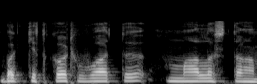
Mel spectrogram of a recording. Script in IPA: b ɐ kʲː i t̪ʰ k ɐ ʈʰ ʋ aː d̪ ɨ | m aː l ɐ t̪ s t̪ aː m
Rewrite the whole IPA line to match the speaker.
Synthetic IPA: b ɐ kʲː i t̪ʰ k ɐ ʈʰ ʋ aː t̪ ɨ | m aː l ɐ s t̪ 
